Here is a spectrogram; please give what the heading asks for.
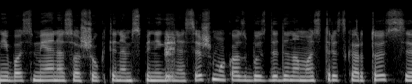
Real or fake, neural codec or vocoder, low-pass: real; none; 14.4 kHz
